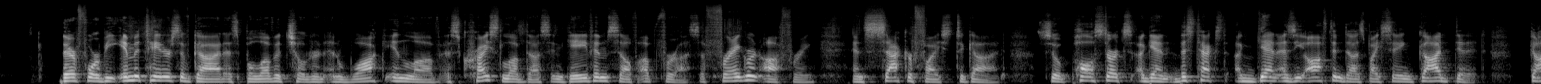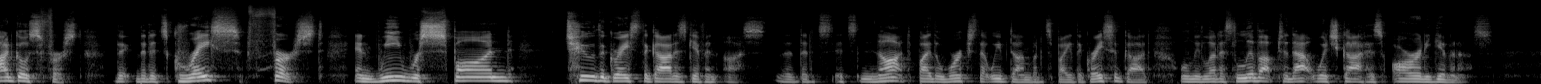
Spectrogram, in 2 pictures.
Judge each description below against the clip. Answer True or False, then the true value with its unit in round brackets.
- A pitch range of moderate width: True (4.7 semitones)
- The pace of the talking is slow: False (180 wpm)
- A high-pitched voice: False (135 Hz)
